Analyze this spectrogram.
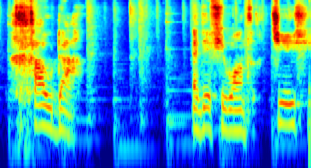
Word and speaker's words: Gouda: It is a common combination in other languages as well, for example in English as well, like the word out.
